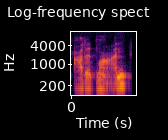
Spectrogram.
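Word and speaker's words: Atitlán: So this one was San Pedro volcano, and this was out of Lake Atitlan. Again, I'm pretty sure of that pronunciation, but I would pronounce it the same.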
